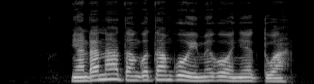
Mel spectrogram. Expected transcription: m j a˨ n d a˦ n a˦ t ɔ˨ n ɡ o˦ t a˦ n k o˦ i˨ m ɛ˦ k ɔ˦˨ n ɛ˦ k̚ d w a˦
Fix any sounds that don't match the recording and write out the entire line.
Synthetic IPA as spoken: m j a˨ n d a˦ n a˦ t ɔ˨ ŋ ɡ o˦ t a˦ m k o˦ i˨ m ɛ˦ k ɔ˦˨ ɲ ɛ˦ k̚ t w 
